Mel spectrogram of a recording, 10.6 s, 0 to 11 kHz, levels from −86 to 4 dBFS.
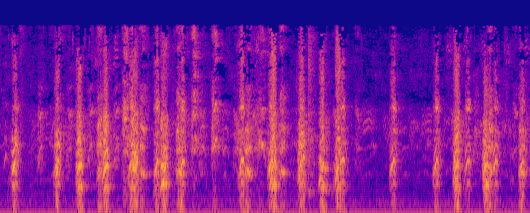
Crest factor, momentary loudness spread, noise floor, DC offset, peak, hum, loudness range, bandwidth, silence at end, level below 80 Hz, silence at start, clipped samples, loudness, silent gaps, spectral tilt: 18 dB; 12 LU; -48 dBFS; 0.3%; -4 dBFS; none; 5 LU; 8 kHz; 0 s; -40 dBFS; 0.1 s; under 0.1%; -21 LUFS; none; -4 dB/octave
